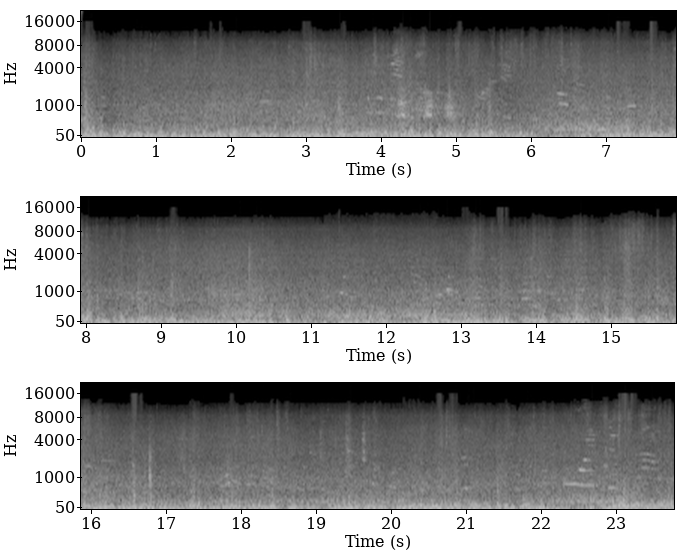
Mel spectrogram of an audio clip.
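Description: Water rushes past a ship's bow.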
